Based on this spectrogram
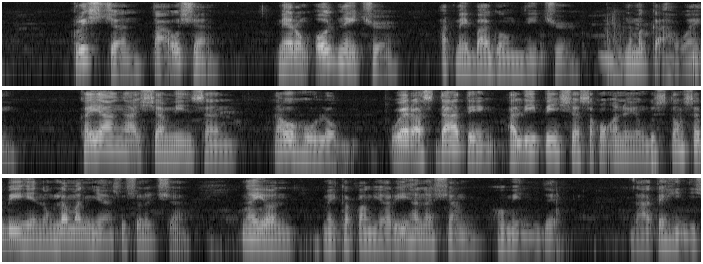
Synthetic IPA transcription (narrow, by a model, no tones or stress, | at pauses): kɾist͡ʃɐnt̪a̰ːʔo̞ʃa̰ | mɛɾo̞ŋʔold̪̚nɛjt͡ʃɛɹ | ʔɐt̪̚mɐjbaːɡoŋnɛjt͡ʃʊ̰ɹnɐmɐɡ̚kɐ̰ʔa̰ːwɐ̰j | kɐjaŋaʃaminsɐnː | ɐhʊɦuːloɡ̚ | wɛɾɐsd̪aːt̪ɪŋʔɐliːpɪnʃasɐkʊŋʔɐno̞jʊŋɡʊst̪o̞ŋsɐbiːɦɪnːʊŋlɐmanɲa̰suːsʊnod̪̚ʃa̰ | ŋɐjo̞nmɐjkɐpɐŋjɐɾiːɦɐnːɐʃaŋhʊmɪnd̪ɛ̰ʔ | d̪aːt̪ɛɦɪnd̪iː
